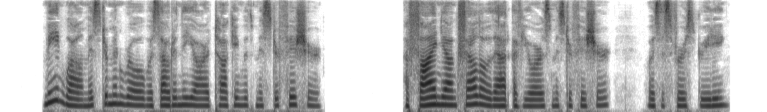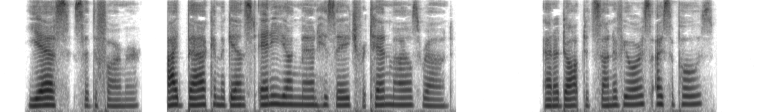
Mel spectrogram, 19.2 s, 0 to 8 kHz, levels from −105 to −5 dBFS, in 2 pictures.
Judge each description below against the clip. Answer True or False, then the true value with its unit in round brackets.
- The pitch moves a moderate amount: False (2.2 semitones)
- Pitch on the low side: False (190 Hz)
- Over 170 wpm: False (155 wpm)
